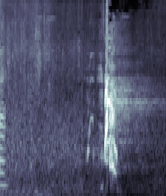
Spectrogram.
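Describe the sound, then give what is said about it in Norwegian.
A dog gives one loud, sharp bark, preceded by a brief softer yip, standing out against an otherwise quiet background, as it faces a wooden man figure fixed to a sled during a test exercise. “Så da går vi videre til neste øvelse, som er en kjelke som kommer inn og truer på en måte forsvaret til hunden.”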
